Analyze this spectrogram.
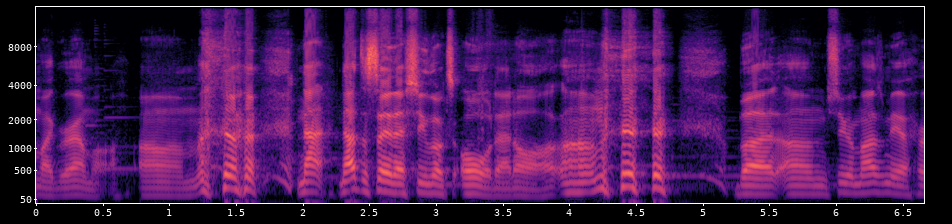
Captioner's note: laughs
